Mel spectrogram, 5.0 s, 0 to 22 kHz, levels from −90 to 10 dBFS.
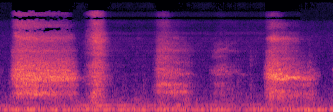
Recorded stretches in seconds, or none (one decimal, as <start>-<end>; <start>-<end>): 0.0-1.5; 4.5-5.0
